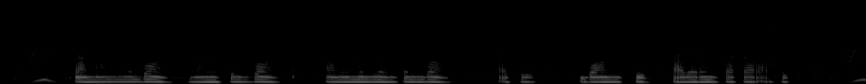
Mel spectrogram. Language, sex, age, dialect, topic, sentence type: Marathi, male, 31-35, Southern Konkan, banking, statement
